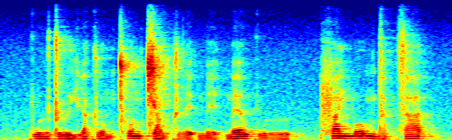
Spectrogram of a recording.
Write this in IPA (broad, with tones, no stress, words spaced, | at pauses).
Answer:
kwɯː˦˥tɯː˧ji˦˥a̯klo˧m tʰo˥˩nt͡ɕa˧w kre˨˩ʔmeː˨˩k̚mɛː˥˩wkwɯː˨˩ | fa˥˩jmoː˥˩ŋda˨˩k̚ sa˦˥t̚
